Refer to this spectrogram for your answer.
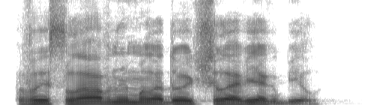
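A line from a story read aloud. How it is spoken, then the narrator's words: Plain. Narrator (Russian): сказала она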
